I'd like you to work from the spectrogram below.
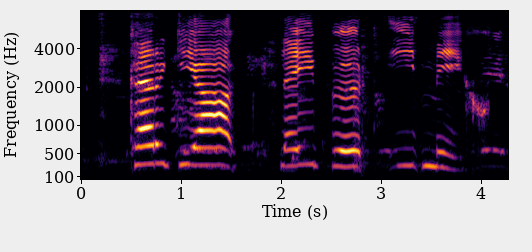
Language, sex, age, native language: Icelandic, female, 9, Icelandic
